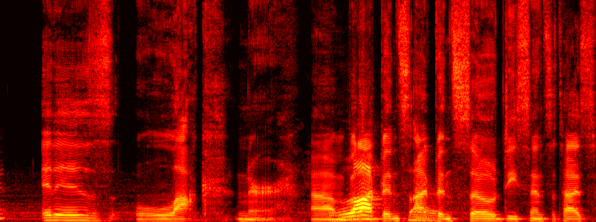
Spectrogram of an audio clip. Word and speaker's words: Lachner: lachner is that the right way of pronouncing it it is lockner um i've been so desensitized to that i'm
